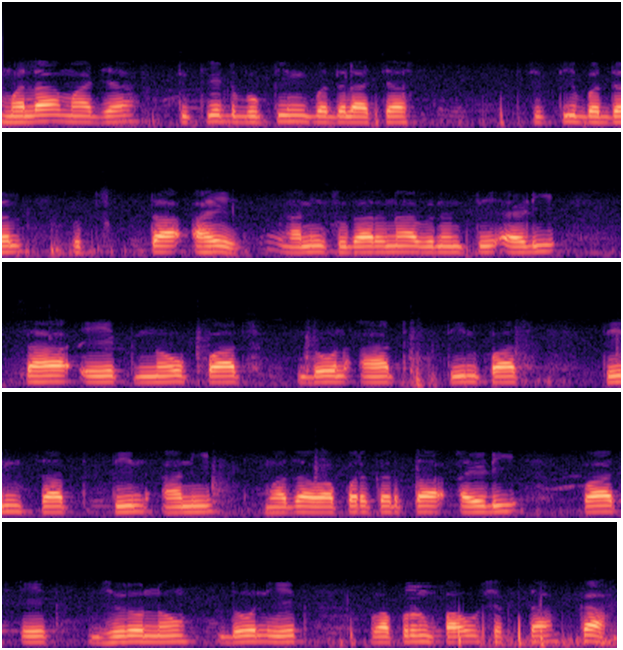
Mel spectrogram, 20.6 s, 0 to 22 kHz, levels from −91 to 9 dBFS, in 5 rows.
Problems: constant background noise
